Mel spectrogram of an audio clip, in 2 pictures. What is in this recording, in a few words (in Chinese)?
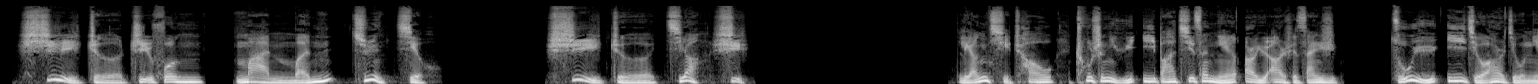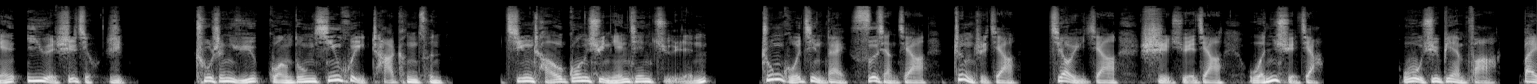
男 人物介绍; 梁启超家学思想介绍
